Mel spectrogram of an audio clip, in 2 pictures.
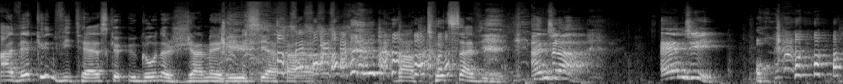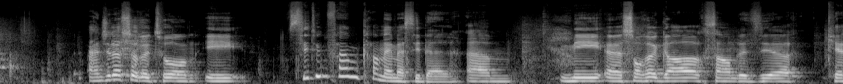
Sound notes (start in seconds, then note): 2.2 Roxanne and Zara laugh; 7.5 laughter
